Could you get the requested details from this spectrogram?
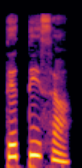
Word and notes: ತೆತ್ತೀಸ: tettīsa

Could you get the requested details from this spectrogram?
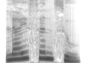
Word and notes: ಲೈಸನ್ಸು: laisansu

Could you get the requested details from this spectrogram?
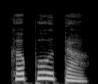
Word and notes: ಕಪಿತೆ: kapite

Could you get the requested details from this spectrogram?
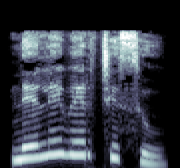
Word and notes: ನೆಲೆವೆರ್ಚಿಸು: Kannada

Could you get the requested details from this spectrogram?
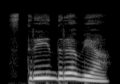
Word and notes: ಸ್ತ್ರೀದ್ರವ್ಯ: Kannada

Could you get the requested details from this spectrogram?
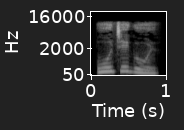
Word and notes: ಓಜೆಗೊಳ್: ōjegoḷ

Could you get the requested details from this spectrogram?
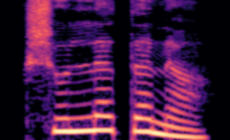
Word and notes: ಕುಶಲತನ: kuśalatana

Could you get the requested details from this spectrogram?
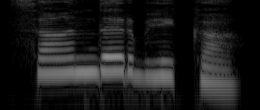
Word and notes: ಸಾಂದರ್ಭಿಕ: sāndarbhika

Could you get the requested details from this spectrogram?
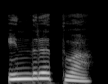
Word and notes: ಇಂದ್ರತ್ವ: Kannada

